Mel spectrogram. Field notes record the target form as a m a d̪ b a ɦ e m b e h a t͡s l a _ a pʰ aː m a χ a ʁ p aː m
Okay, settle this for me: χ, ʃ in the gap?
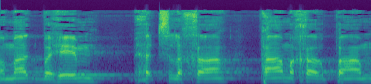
χ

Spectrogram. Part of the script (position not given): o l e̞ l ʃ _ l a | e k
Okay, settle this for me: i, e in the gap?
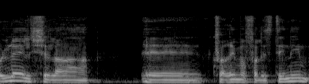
e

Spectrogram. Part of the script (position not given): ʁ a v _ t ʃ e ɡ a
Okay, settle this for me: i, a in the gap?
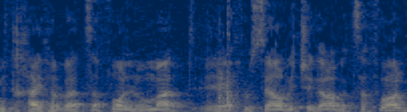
i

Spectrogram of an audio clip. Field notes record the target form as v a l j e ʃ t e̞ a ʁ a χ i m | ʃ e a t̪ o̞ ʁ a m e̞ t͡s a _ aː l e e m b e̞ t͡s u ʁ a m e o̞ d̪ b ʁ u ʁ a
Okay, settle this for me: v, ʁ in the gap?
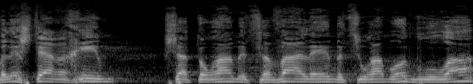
v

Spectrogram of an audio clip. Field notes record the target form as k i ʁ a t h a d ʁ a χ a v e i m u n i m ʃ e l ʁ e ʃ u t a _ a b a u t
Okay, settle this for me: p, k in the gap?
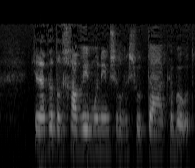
k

